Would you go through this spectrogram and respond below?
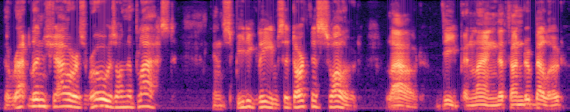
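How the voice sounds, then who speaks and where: A man speaks as a storyteller at a very unhurried pace. His voice is husky and rough-edged. He is theatrical, lingering over phrases and leaving pauses between them. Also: mid-range voice, a bit bright. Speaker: storyteller and poetry reader. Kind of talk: informal introduction, then dramatic poetry recitation.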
